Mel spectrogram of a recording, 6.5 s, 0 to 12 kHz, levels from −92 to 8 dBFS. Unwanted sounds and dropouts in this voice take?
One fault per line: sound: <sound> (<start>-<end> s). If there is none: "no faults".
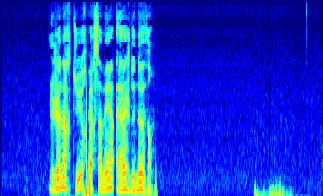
no faults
